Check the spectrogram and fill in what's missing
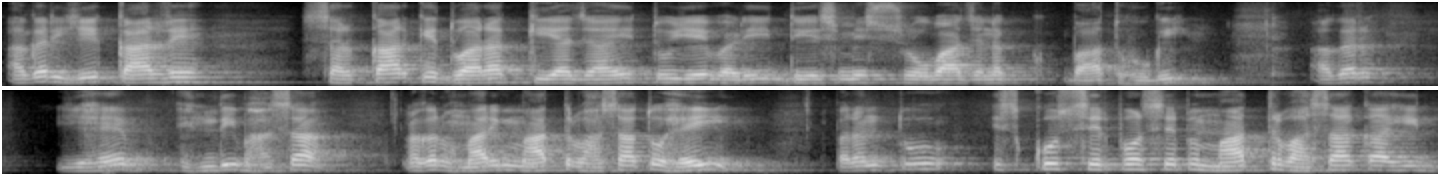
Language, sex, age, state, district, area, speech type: Hindi, male, 18-30, Rajasthan, Bharatpur, rural, spontaneous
